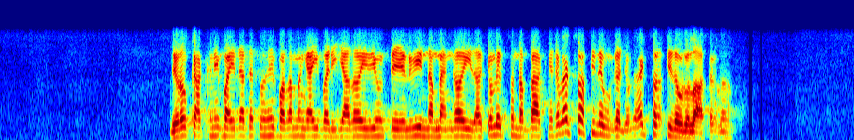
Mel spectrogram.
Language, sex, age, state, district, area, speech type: Dogri, male, 30-45, Jammu and Kashmir, Reasi, rural, conversation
